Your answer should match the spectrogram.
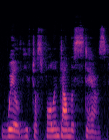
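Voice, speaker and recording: A woman reading the part of a worried, commanding male aristocrat in a lowered, measured voice. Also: flat delivery. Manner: low, measured, stern.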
